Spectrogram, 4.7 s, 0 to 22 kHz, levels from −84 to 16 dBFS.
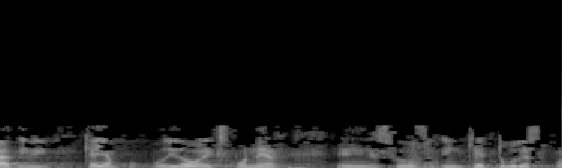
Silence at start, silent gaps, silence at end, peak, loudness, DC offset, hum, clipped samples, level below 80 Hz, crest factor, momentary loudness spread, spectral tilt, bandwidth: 0 s; none; 0 s; -2 dBFS; -24 LUFS; under 0.1%; none; under 0.1%; -38 dBFS; 22 dB; 11 LU; -10.5 dB/octave; 5.8 kHz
